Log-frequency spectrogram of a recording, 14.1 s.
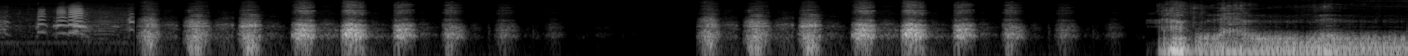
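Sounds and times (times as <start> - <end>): bear calling: 7.0 - 11.2.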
